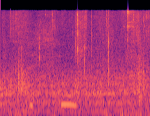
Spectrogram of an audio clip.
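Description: A quiet lull with a brief, soft, hum-like voice sound about a second in, and a few faint clicks.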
